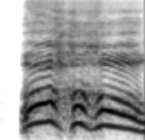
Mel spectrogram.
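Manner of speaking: high-pitched imitation of a giggling girl; imitated high "ah-ha-ha" giggle; mock giggle. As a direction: put on a high, playful laugh. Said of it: "laughing, giggling".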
